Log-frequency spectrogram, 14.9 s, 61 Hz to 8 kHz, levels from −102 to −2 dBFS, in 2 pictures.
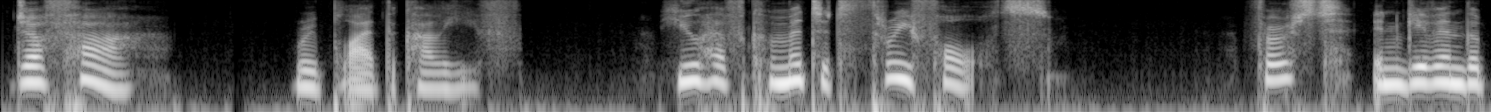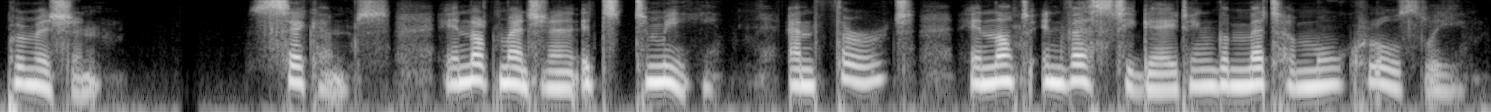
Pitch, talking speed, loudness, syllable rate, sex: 200 Hz, 115 wpm, -20 LUFS, 4.4 syllables/s, female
